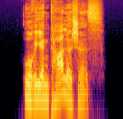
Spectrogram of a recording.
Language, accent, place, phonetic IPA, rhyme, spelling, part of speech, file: German, Germany, Berlin, [oʁiɛnˈtaːlɪʃəs], -aːlɪʃəs, orientalisches, adjective, De-orientalisches.ogg
- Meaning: strong/mixed nominative/accusative neuter singular of orientalisch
